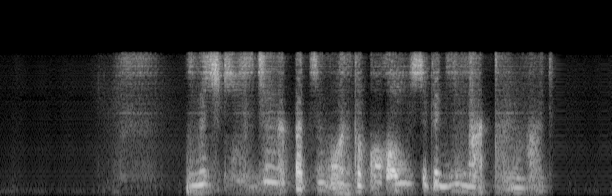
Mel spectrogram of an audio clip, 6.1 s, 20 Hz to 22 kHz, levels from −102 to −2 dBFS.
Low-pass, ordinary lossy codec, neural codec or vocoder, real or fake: 7.2 kHz; none; codec, 44.1 kHz, 0.9 kbps, DAC; fake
